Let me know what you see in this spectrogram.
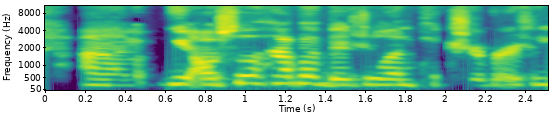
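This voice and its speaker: In a dry, close sound with no echo, a woman talks at a fairly quick pace with a fairly high pitch and fairly even intonation. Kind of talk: lecture. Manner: fast.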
